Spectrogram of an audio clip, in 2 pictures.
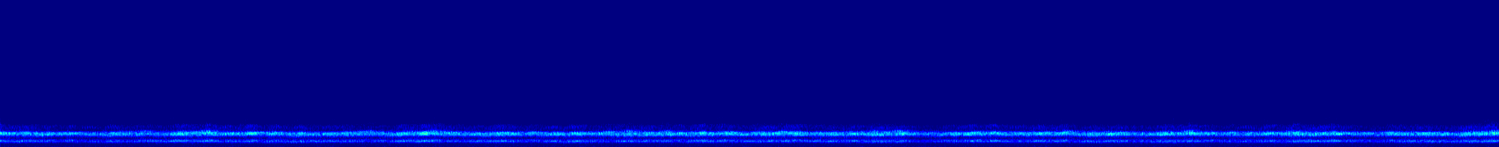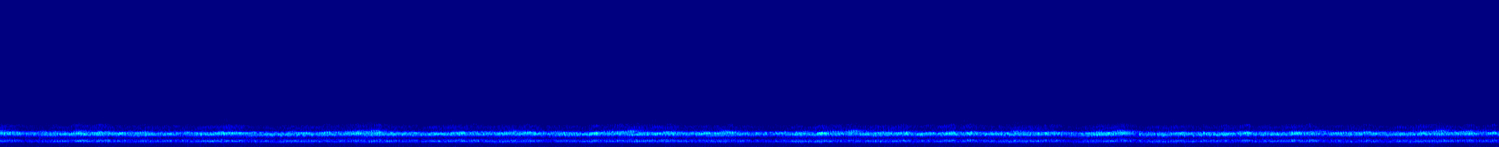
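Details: Spring frog chorus from a wetland behind a house, recorded live without looping: a dense, unbroken wall of croaking trilling voices in two steady bands, one higher and brighter, with slight pulsing swells throughout.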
